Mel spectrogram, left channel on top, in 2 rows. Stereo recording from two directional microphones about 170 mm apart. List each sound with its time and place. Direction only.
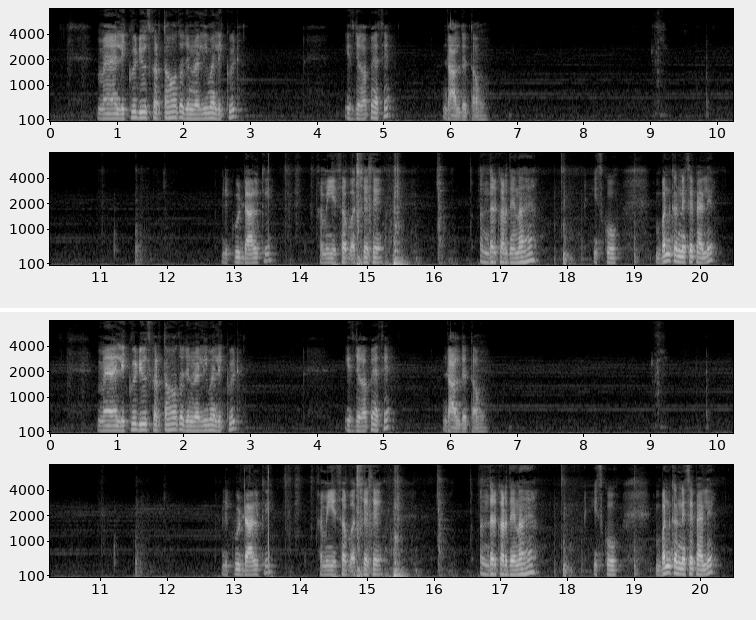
0.7 s speech: 10° left (ahead or behind)
4.4 s speech: centre (ahead or behind)
12.8 s speech: 10° left (ahead or behind)
16.6 s speech: 10° left (ahead or behind)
